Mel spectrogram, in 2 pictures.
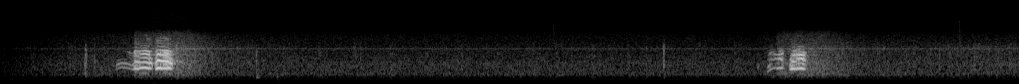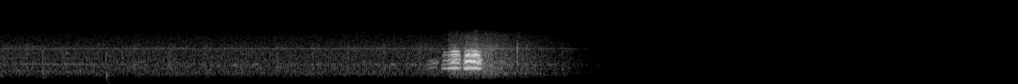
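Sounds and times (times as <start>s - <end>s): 
male Marsh Owl display call: 0.8s - 2.9s, 6.9s - 15.7s.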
